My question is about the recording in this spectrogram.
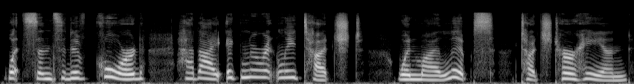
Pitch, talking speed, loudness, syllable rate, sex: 255 Hz, 125 wpm, -16 LUFS, 4.0 syllables/s, female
